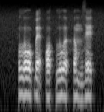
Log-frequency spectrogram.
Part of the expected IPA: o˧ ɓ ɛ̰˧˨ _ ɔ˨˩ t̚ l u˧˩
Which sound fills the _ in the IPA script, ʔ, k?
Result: ʔ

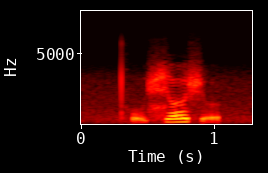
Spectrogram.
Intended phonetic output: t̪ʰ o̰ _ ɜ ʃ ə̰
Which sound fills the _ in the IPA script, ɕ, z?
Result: ɕ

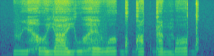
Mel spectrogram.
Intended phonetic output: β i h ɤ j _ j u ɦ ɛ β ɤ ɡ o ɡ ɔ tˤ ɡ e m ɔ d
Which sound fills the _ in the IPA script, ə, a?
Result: a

